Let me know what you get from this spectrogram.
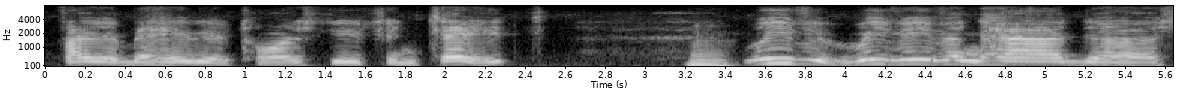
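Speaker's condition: Head and neck cancer surgery; ongoing throat challenges

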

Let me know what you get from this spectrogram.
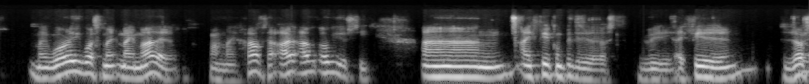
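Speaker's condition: Stuttering; stutter in public speaking; repeated words, prolonged sounds

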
